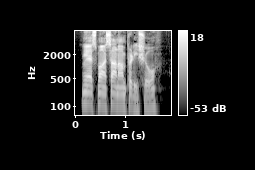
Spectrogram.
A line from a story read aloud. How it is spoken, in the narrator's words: replied Gilder dryly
